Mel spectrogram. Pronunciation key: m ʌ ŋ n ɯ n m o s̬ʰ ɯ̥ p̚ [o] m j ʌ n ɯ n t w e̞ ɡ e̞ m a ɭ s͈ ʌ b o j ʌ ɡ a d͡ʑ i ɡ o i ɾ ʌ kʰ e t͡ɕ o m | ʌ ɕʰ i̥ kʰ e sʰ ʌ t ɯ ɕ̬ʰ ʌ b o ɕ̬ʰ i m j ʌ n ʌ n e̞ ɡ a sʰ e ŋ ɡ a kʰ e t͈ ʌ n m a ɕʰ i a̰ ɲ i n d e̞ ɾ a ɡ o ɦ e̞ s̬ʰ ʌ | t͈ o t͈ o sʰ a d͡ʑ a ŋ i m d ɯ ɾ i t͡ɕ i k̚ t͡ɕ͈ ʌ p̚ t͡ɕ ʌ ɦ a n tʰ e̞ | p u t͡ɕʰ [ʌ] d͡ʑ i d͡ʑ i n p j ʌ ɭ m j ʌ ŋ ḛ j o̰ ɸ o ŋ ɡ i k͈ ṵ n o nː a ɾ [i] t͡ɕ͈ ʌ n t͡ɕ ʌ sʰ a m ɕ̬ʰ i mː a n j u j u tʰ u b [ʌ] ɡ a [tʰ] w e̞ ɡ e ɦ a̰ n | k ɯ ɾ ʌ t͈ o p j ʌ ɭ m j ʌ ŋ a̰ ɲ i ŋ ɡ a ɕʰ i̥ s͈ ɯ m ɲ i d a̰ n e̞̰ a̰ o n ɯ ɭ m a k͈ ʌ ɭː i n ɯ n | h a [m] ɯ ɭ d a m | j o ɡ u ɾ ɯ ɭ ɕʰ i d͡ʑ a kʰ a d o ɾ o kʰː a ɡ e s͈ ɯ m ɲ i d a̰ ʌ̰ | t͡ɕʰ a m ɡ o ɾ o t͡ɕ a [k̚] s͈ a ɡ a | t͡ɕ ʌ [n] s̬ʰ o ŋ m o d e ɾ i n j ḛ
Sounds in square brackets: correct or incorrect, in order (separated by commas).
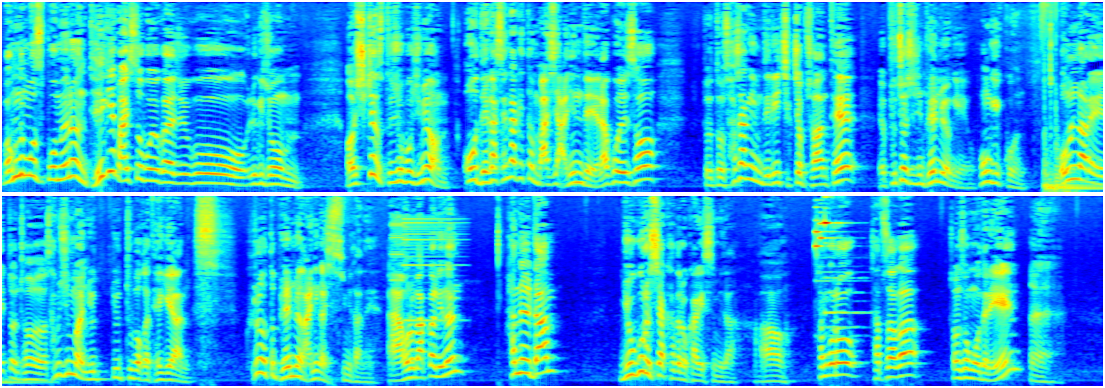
correct, correct, incorrect, correct, incorrect, incorrect, incorrect, correct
